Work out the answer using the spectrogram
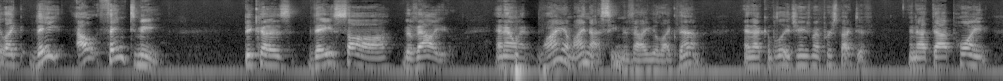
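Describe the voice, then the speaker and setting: A man with a fairly high voice tells stories as a guest in a relaxed interview. He is animated, and his voice jumps up and down in pitch as he goes. He often restarts his sentences mid-thought. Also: slight background noise. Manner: animated storyteller with big pitch swings and quick restarts. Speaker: fitness instructor and guest. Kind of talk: storytelling in a conversational interview.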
